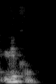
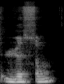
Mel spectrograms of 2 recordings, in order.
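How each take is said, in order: First: The second syllable begins with a K sound. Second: The second syllable begins with an S sound. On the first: It means a stupid person. The speaker calls it wrong. "if you forget the C C D, it is pronounced like le con" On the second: It means lesson. The speaker calls it right. "If you have to pronounce the S sound like lesson"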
